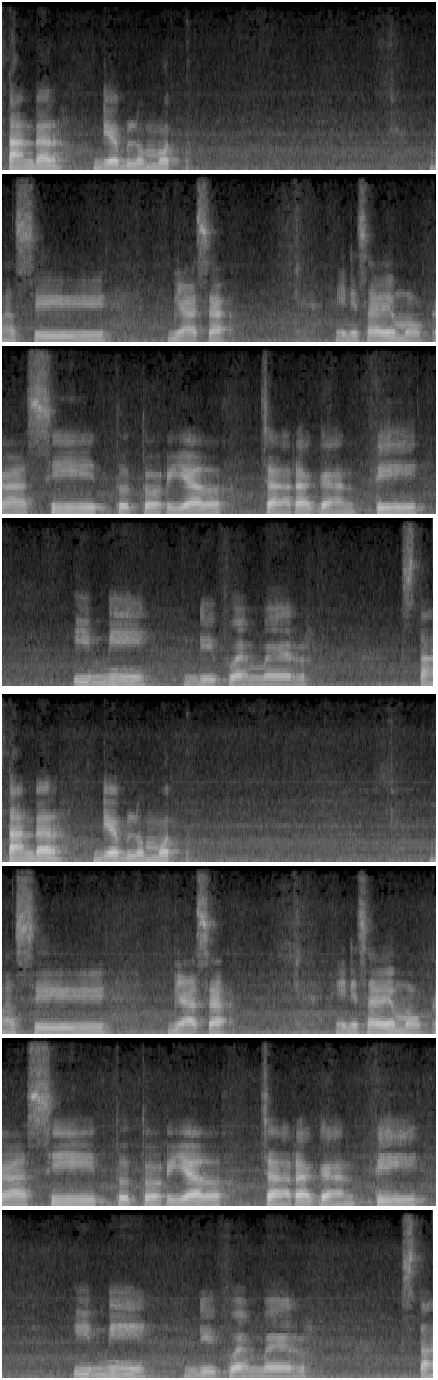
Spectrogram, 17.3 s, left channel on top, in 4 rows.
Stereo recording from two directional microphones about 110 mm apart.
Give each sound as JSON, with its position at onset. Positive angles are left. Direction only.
{"t": 0.0, "sound": "speech", "side_deg": 15}
{"t": 4.3, "sound": "speech", "side_deg": 10}
{"t": 7.7, "sound": "speech", "side_deg": 10}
